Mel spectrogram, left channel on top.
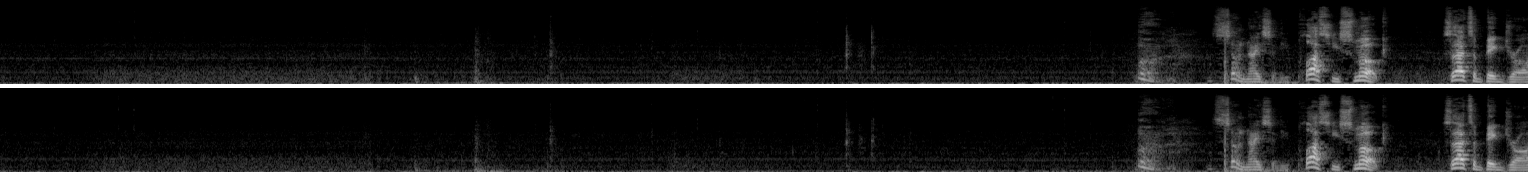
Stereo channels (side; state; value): both; normal; correlation 0.56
